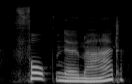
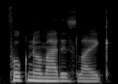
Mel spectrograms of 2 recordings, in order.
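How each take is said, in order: First: Slow clear name. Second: Said in the usual way. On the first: Shown as a demonstration. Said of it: "Folk nomad is like, it's her".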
